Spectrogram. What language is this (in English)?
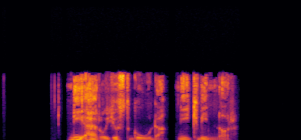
Swedish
